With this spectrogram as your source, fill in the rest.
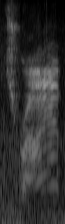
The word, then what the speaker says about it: Toronto: Toronto is pronounced Toronto by the locals.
